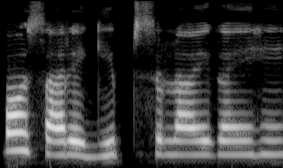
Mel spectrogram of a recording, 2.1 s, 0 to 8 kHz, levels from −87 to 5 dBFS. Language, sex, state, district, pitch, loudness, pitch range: Hindi, female, Bihar, Saran, 245 Hz, -17 LUFS, 240-250 Hz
